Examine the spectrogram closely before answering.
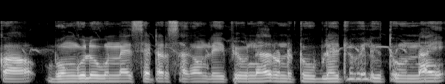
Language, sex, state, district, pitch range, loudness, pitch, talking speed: Telugu, male, Telangana, Mahabubabad, 135-145 Hz, -16 LUFS, 140 Hz, 160 wpm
